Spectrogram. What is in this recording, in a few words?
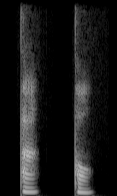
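"바버" Korean, female; 낱소리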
